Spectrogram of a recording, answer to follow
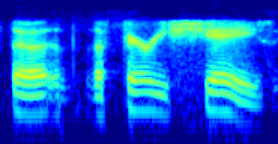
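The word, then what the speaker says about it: sidhe: about uh fairy mythology it's the the fairy Shay s d h e it's it's SP it's pronounced different than what it what it's spelled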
